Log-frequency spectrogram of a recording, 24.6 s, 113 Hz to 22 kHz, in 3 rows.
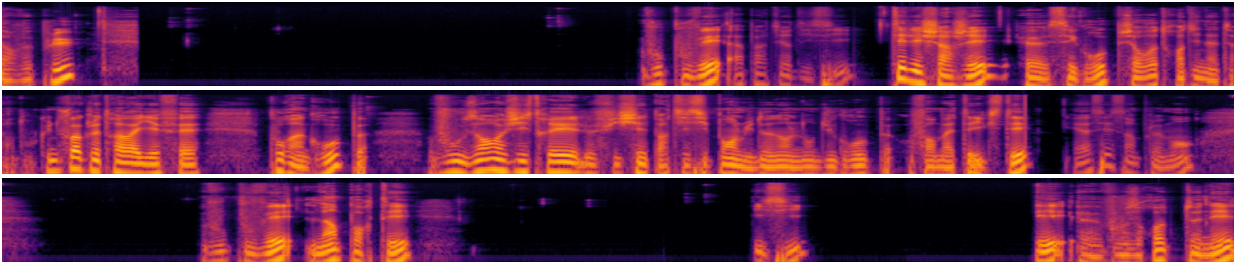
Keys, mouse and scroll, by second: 1.1 click, 3.6 click, 10.5 click, 21.0 click.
